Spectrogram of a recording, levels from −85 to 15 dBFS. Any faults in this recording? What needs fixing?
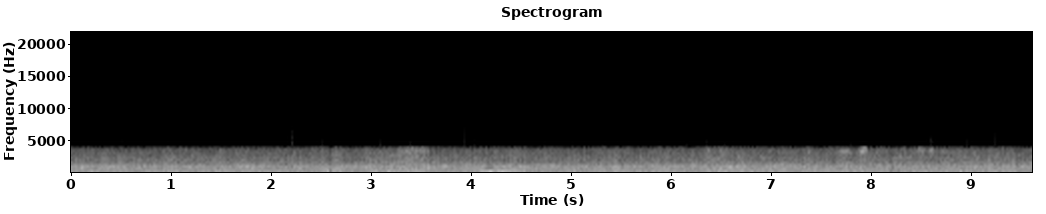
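The whole clip carries the signature of the G.723.1 codec, with heavy codec damage. Nothing above 4 kHz survives, so the speech is muffled, and the slow-updating voice model over 30 ms frames leaves it hoarse with smeared consonants, consistent with the 6.3 kbit/s mode. Preventing it means carrying the call on a wideband or higher-rate codec such as G.722 or Opus rather than G.723.1.

VoIP packet loss concealed by the speech codec appears twice, from 2.57 to 2.62 s and from 8.18 to 8.22 s. Each gap is short enough to fit a single lost 30 ms frame. The decoder fills it by extending its last pitch and filter state at decreasing gain, which produces a brief fading smear of buzzy tone or coloured noise, and the following speech stays weak or distorted while the predictive state recovers. Preventing it calls for a cleaner network path with QoS prioritisation, plus forward error correction or redundancy to cover isolated losses.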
